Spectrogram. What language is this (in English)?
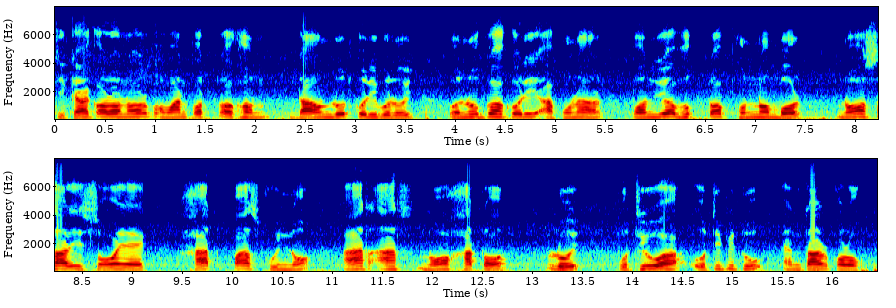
Assamese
